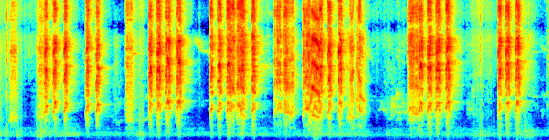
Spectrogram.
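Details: Captive Sun Conures kept alongside red factor birds, giving loud, harsh, buzzy squawks in rapid bursts of several notes, separated by brief pauses, with a faint hum in the background.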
